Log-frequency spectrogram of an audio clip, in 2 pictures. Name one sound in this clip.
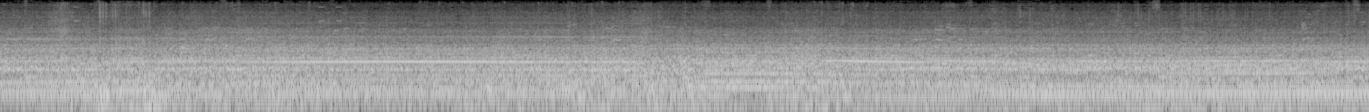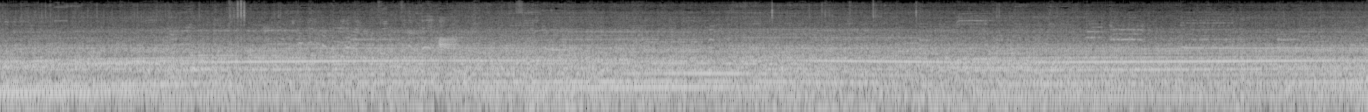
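A car engine hums steadily, its pitch rising and falling as it shifts speed.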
